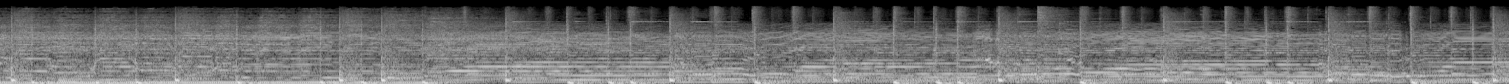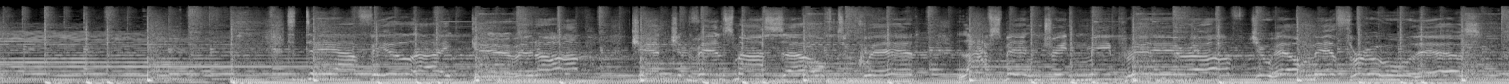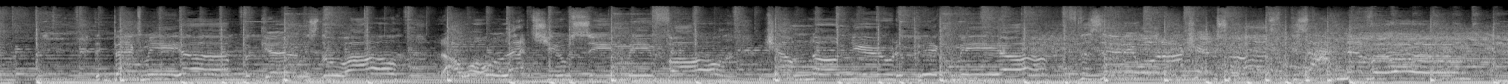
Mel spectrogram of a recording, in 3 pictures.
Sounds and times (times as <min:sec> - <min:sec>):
Music: 0:00.0 - 0:45.2.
